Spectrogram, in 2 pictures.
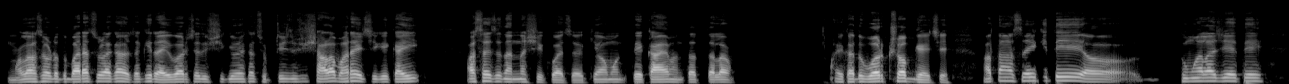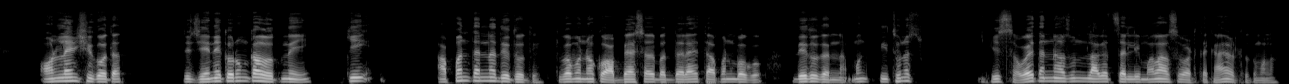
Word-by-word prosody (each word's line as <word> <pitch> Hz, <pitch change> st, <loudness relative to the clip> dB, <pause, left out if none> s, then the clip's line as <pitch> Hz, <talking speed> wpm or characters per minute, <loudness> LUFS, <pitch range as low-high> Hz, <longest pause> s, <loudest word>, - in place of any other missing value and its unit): मला 120 Hz, +6 st, +3 dB
असं 130 Hz, +2 st, 0 dB
वाटतं, 130 Hz, -2 st, 0 dB
बऱ्याच 125 Hz, +2 st, +4 dB
वेळा 145 Hz, -1 st, +4 dB
काय 145 Hz, +1 st, +3 dB
व्हायचं 125 Hz, -2 st, +2 dB
की 145 Hz, -, +1 dB
रविवारच्या 125 Hz, +2 st, +3 dB
दिवशी 125 Hz, 0 st, -7 dB
किंवा 130 Hz, +1 st, -1 dB
एका 135 Hz, +2 st, -3 dB
सुट्टीच्या 130 Hz, +2 st, -7 dB
दिवशी 135 Hz, +1 st, -11 dB
शाळा 135 Hz, +2 st, +5 dB
भरायची, 140 Hz, -2 st, +1 dB
की 130 Hz, -, 0 dB
काही 130 Hz, +3 st, +3 dB, 0.6 s
असायचं 140 Hz, 0 st, +1 dB
त्यांना 125 Hz, -1 st, 0 dB
शिकवायचं 105 Hz, -3 st, -3 dB
किंवा 115 Hz, -1 st, -1 dB
मग 115 Hz, 0 st, -4 dB
ते 120 Hz, 0 st, +2 dB
काय 115 Hz, 0 st, +6 dB
म्हणतात 115 Hz, -1 st, -3 dB
त्याला, 115 Hz, 0 st, +2 dB, 1.1 s
एखादं 130 Hz, +2 st, +1 dB
वर्कशॉप 140 Hz, +1 st, +6 dB
घ्यायचे. 110 Hz, -4 st, 0 dB, 0.4 s
आता 170 Hz, -, -1 dB
असं 165 Hz, +1 st, -3 dB
आहे, 170 Hz, 0 st, +2 dB
की 165 Hz, -, -10 dB
ते 180 Hz, 0 st, +4 dB, 0.2 s
अ, 130 Hz, -, +3 dB, 0.9 s
तुम्हाला 155 Hz, +2 st, +2 dB
जे 155 Hz, +1 st, -2 dB
आहे 155 Hz, -, +4 dB
ते 155 Hz, -1 st, +1 dB, 0.8 s
ऑनलाईन 160 Hz, +4 st, +3 dB
शिकवतात. 130 Hz, -3 st, +1 dB, 0.6 s
ते 130 Hz, -, -2 dB
जेणेकरून 155 Hz, +7 st, +2 dB
का 165 Hz, -, +6 dB
होत 135 Hz, -5 st, +4 dB
नाही, 125 Hz, -3 st, -1 dB, 0.4 s
की 160 Hz, +1 st, +2 dB, 0.7 s
आपण 170 Hz, +9 st, 0 dB
त्यांना 170 Hz, -1 st, +1 dB
देतो, 140 Hz, -6 st, +1 dB
ते 100 Hz, 0 st, -13 dB
की 100 Hz, +4 st, -16 dB
बाबा 130 Hz, +1 st, +2 dB
नको 125 Hz, 0 st, 0 dB
अभ्यासाबद्दल 115 Hz, +1 st, +1 dB
आहे, 120 Hz, +1 st, +1 dB
तर -, -, +1 dB
आपण 120 Hz, +2 st, -3 dB
बघू 110 Hz, -3 st, -1 dB, 0.4 s
देतो 135 Hz, +2 st, +4 dB
त्यांना. 105 Hz, -3 st, -2 dB
मग 135 Hz, +1 st, -4 dB
तिथूनच 145 Hz, +4 st, -5 dB, 0.7 s
ही 130 Hz, -, -1 dB
सवय 130 Hz, -, +1 dB
त्यांना 150 Hz, -1 st, -2 dB
अजून 145 Hz, +1 st, -4 dB
लागत 135 Hz, -1 st, +1 dB
चालली, 120 Hz, -1 st, 0 dB
मला 120 Hz, +3 st, 0 dB
असं 120 Hz, -1 st, -4 dB
वाटतंय 110 Hz, 0 st, -6 dB
काय 115 Hz, +6 st, -3 dB
वाटतं 95 Hz, -7 st, -8 dB
तुम्हाला? 95 Hz, +1 st, -13 dB
130 Hz, 175 wpm, -24 LUFS, 115-145 Hz, 1.1 s, काय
